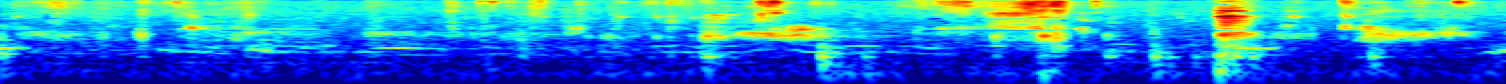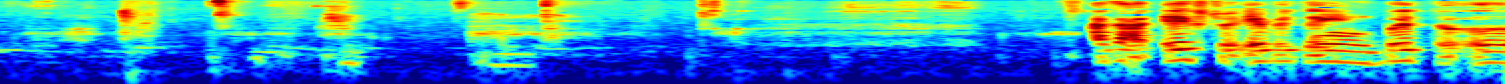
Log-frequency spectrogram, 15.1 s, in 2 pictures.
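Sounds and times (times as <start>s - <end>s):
chewing and biting corn: 0.0s - 9.1s.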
